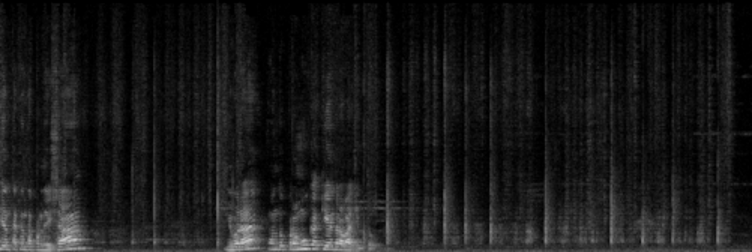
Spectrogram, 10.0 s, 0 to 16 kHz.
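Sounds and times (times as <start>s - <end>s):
chalk scratching on chalkboard: 0.7s - 3.3s, 4.7s - 9.8s
sharp chalk tap: 1.7s - 3.2s, 4.8s - 9.8s.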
